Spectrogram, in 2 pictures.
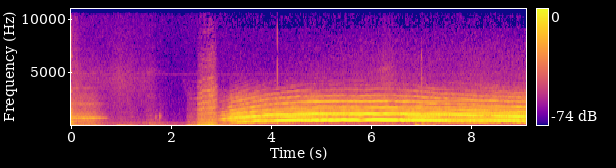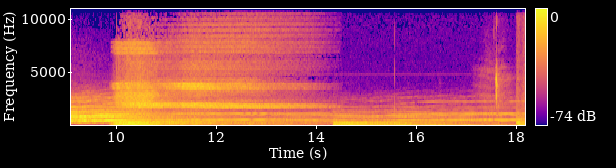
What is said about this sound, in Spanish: estamos escuchando ruidos, sonidos de pues la sirena, ¿no? del misil antiaéreo de pues aquellos tiempos de la Segunda Guerra Mundial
